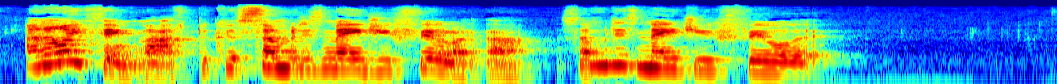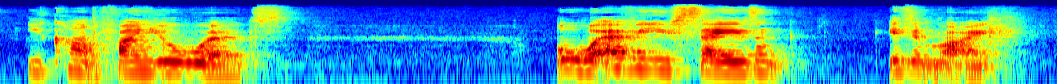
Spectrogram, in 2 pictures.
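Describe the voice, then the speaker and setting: A woman speaks at a moderate pace with a fairly high pitch, very wide pitch swings and long, frequent pauses. Audible room echo surrounds her voice. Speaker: tarot and astrology reader. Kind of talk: tarot reading.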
